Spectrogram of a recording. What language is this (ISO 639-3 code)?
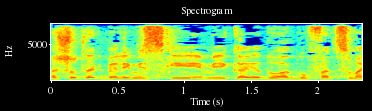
heb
